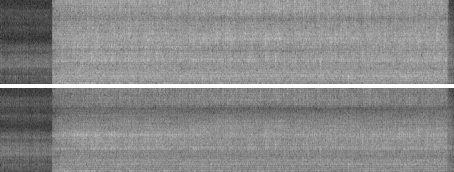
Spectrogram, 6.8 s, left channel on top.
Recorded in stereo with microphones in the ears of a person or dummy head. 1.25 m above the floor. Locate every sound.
0.8 s a running tap: 30° left (ahead or behind), 1.1 m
